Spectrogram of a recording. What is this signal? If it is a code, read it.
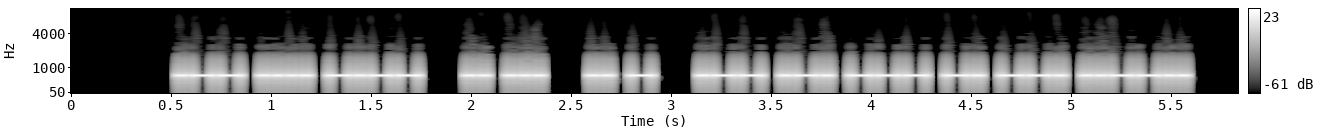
Morse code, heard as a keyed tone, about 34 wpm, 700 Hz. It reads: WHY IS IT WRONG?
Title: Sentences from Top 900 Words 35wpm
